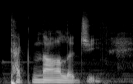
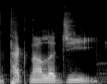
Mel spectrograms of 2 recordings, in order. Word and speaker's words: technology: 所以我猜它的 stress 在错的 syllable 上，syllable 就音节，所以 technology 的重音在 na technology，所以它可能 technology 之类的，这样就是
